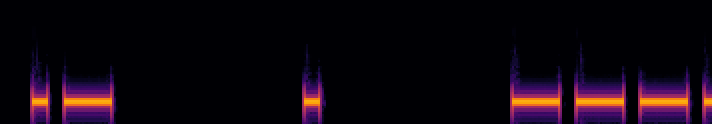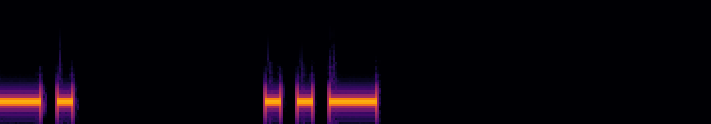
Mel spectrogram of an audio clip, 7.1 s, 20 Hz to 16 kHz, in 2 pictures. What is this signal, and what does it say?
Morse code, heard as a keyed tone, about 16 wpm, spaced as for 7 wpm, 700 Hz. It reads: AE9U
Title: USA Call Signs - 4x Character Spacing - 15wpm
